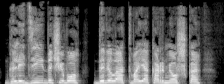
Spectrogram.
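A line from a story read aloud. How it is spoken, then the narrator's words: Yelling. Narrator (Russian): монстр орал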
